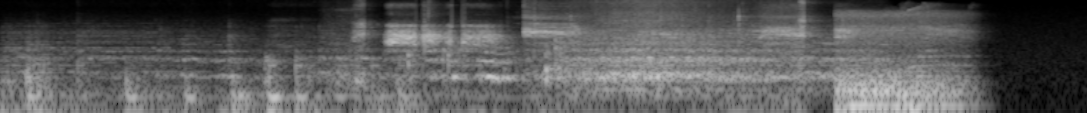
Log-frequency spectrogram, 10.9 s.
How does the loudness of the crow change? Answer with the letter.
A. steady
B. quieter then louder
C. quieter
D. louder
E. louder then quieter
B.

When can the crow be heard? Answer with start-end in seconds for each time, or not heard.
3.3-9.8.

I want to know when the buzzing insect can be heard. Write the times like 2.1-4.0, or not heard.
0.0-8.9.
